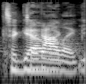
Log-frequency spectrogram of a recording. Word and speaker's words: Tagalog: Tagalog. Yep. – Right. – Yep. Tagalog.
